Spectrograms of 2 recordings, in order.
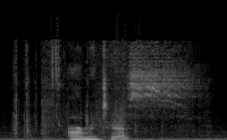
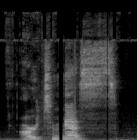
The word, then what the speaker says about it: Artemis: Apollo and Armit um oh I'm pronouncing her name wrong. Where is it? I wrote it down. Hang on. Armitus. Oh, Artemis, Apollo and Artemis, which are the god and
